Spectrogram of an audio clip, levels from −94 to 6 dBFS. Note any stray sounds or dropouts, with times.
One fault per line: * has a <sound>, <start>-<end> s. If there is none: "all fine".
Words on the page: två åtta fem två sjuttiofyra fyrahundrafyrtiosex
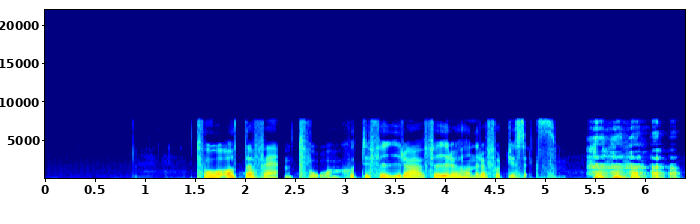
* has a dropout, 2.3-2.4 s
* has a laugh, 5.4-6.4 s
